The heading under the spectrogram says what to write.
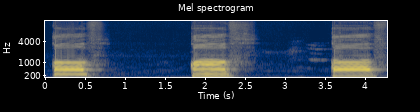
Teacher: জিহ্বার গোড়া তার উপরের তালুর সঙ্গে লাগায়া কফ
